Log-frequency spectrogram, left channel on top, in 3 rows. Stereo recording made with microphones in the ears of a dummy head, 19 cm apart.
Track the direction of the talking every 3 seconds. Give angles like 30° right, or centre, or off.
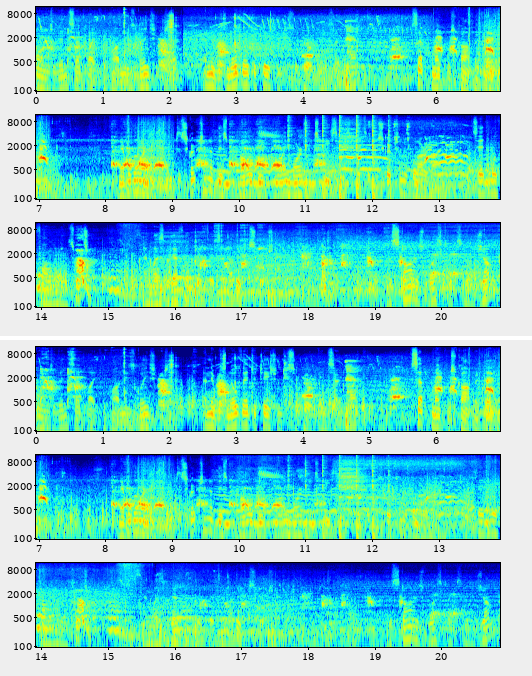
centre, 60° right, 30° right, 10° left, 40° left, 40° left, 40° left.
